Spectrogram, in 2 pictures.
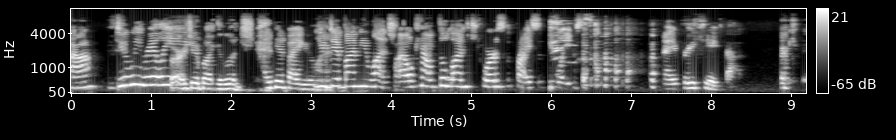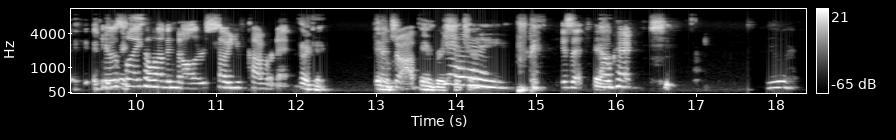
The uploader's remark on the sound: In which the audio quality varies wildly.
